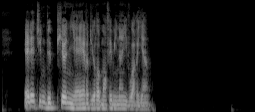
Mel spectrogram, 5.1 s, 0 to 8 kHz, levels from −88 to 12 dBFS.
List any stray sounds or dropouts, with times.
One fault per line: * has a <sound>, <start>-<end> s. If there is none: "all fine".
all fine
